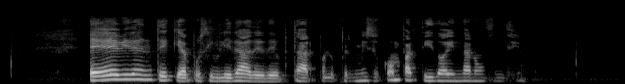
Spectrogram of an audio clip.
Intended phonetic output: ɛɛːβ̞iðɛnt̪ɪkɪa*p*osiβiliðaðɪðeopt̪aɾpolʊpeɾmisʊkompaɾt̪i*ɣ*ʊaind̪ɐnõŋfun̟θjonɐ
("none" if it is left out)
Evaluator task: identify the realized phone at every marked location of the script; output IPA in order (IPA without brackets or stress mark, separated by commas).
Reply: p, ð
